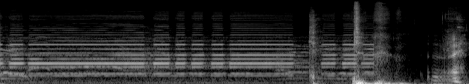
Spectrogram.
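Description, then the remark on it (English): Several car horns honk in overlapping, steady blasts for a few seconds, followed by a louder burst of noise and a voice near the end. “okay, so it's like a uh, little league baseball game where everybody's in their car honking.”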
